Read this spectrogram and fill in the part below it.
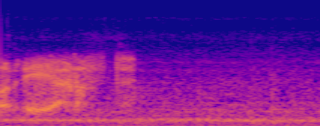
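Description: A man speaks briefly through a headset microphone.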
